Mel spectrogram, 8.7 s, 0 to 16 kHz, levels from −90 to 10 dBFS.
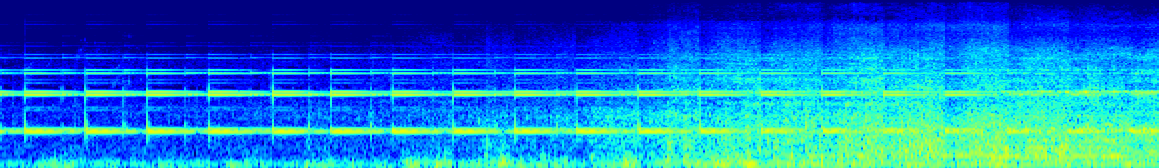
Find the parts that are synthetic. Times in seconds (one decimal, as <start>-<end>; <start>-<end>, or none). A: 7.5-8.7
